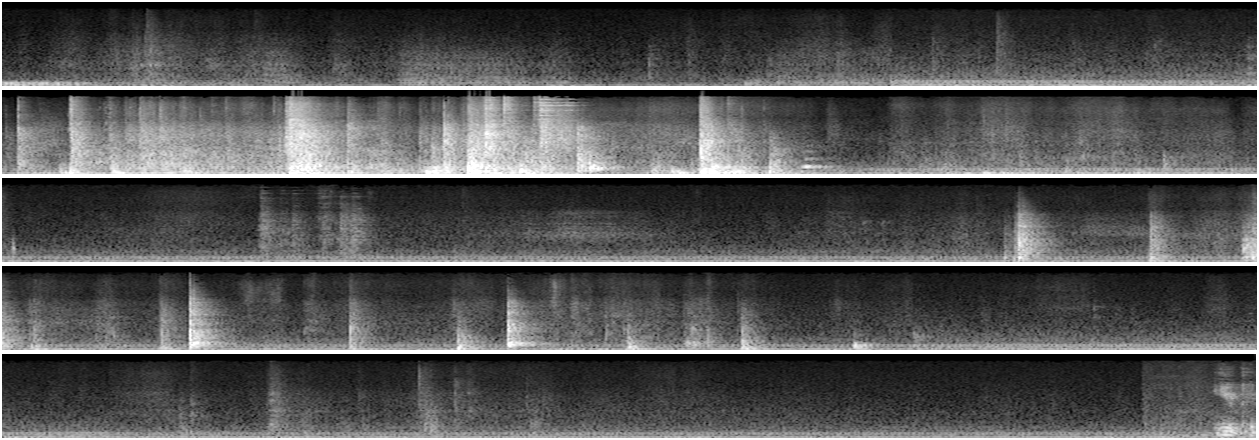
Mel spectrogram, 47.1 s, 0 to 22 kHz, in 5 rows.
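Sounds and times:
heavy footsteps: 26.3 - 35.2.

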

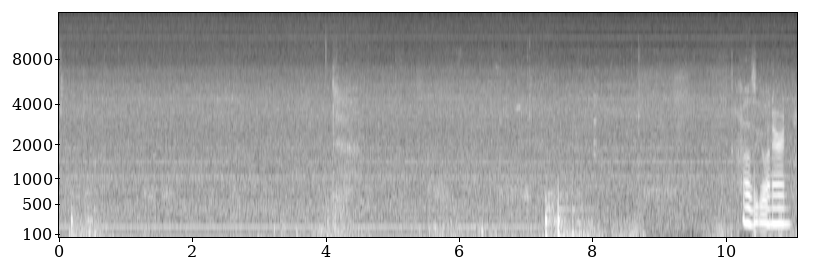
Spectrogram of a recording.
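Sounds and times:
faint electrical hum: 0.0 - 11.0
short low knocks: 7.0 - 8.2.

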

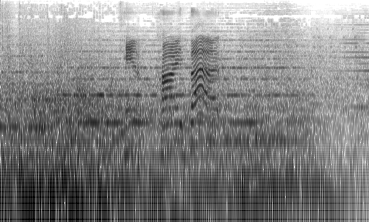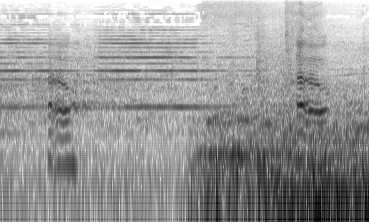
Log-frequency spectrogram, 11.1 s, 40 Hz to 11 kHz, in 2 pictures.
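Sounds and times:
ominous held chord: 0.4 - 9.6.

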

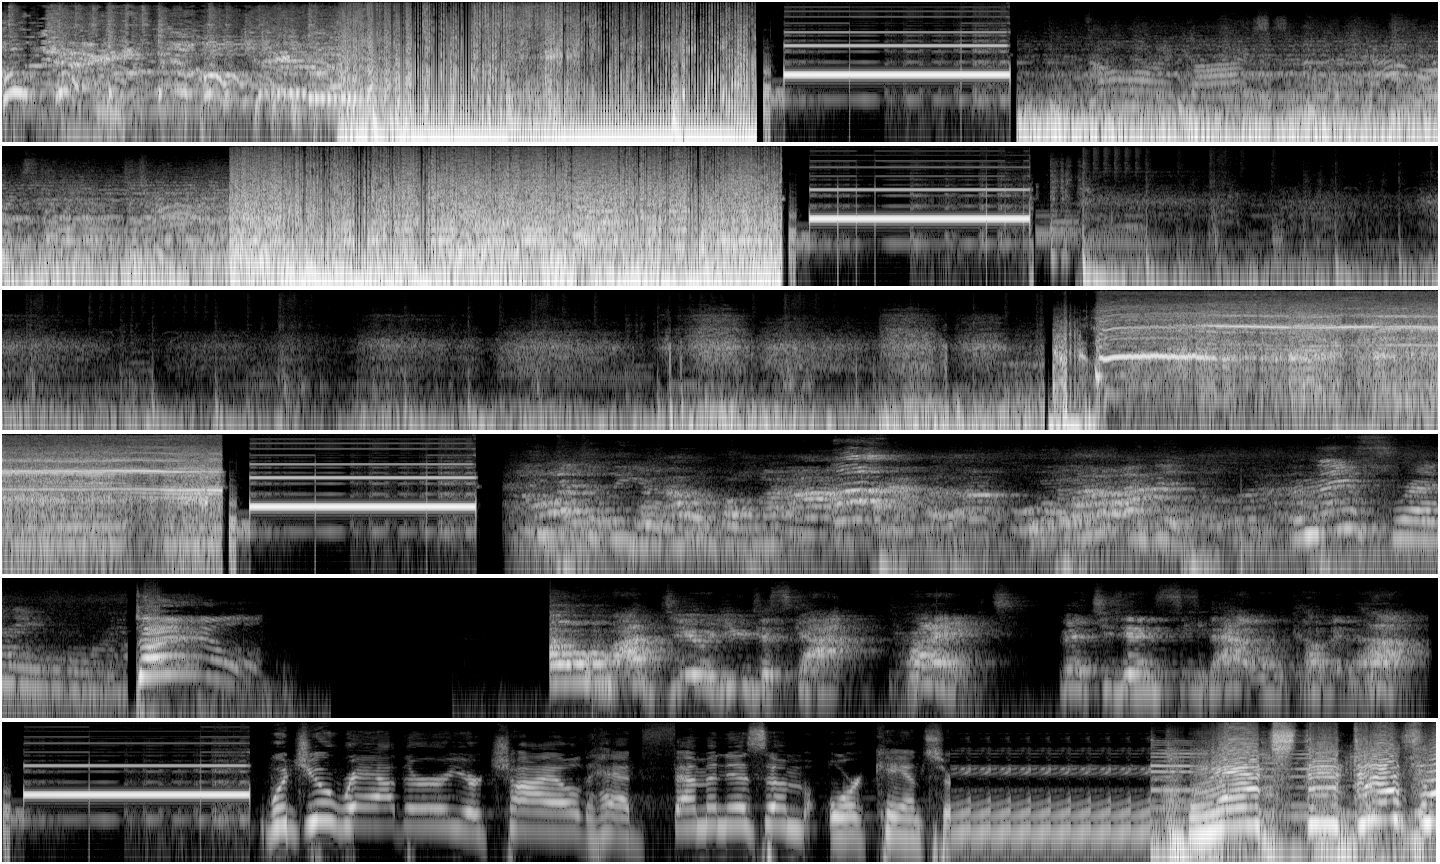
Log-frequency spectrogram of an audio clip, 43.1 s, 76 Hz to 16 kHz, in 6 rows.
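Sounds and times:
loud music with heavy bass: 0.2 - 3.9, 7.6 - 11.2
high beep tone: 3.8 - 5.1, 11.1 - 12.4, 22.7 - 24.0, 36.0 - 37.2
loud distorted scream: 8.3 - 11.1, 19.6 - 22.7.

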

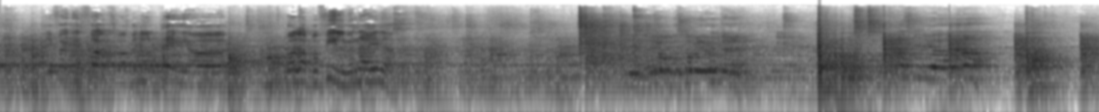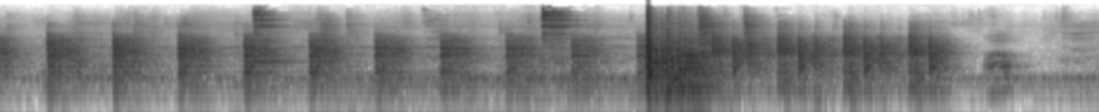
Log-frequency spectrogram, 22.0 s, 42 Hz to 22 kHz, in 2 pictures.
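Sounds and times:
harsh electronic noise music: 0.0 - 10.0.

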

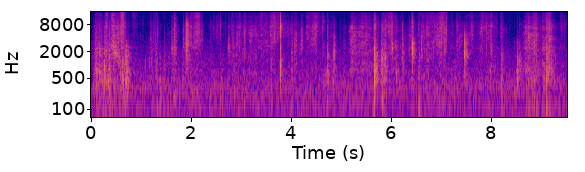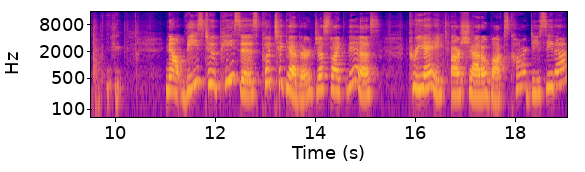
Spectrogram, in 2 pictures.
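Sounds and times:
paper rustling: 0.0 - 10.4.

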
